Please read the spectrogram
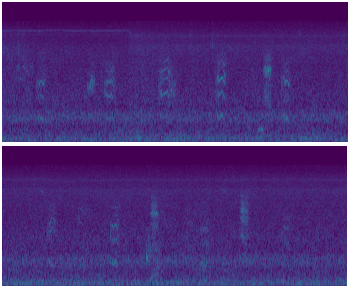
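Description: Faint, short, high-pitched animal calls, about twenty of them scattered irregularly, over a steady low hum.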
